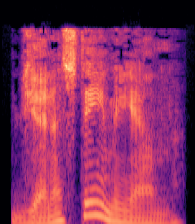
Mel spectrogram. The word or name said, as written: gynostemium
